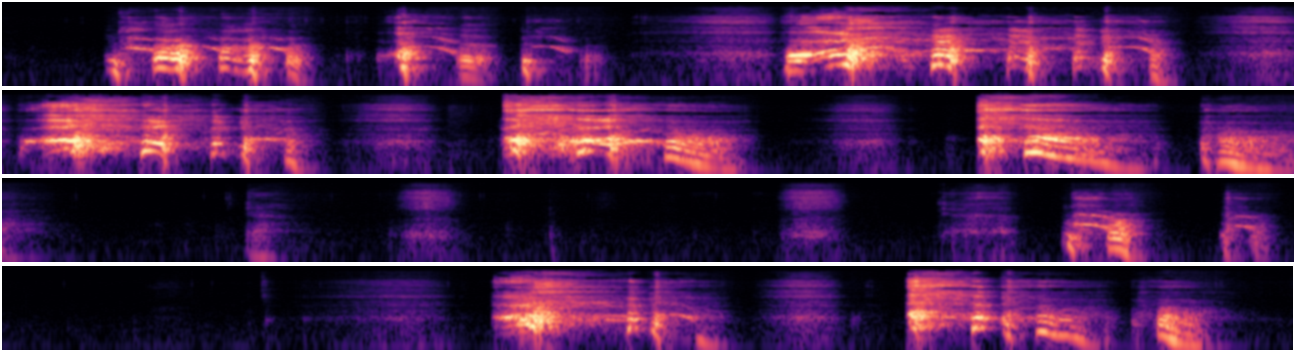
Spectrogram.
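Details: Heavy cold and sore throat: repeated harsh, chesty coughs in bouts with pauses.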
